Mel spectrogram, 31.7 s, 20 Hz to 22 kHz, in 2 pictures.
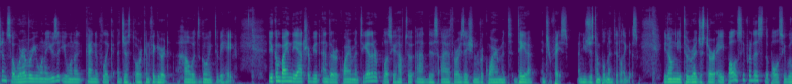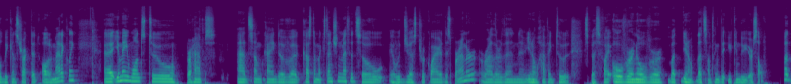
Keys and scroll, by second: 19.5 shift+super+Right.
